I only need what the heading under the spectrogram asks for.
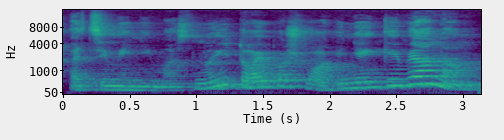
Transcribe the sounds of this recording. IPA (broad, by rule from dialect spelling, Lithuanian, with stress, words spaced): ɐtʲsʲɪmʲiːˈnʲiːmɐs nʊ iː ˈtoːj pɐˈʃʋoːɡʲɪnʲeːj ɡʲiːˈʋʲæːnɐm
